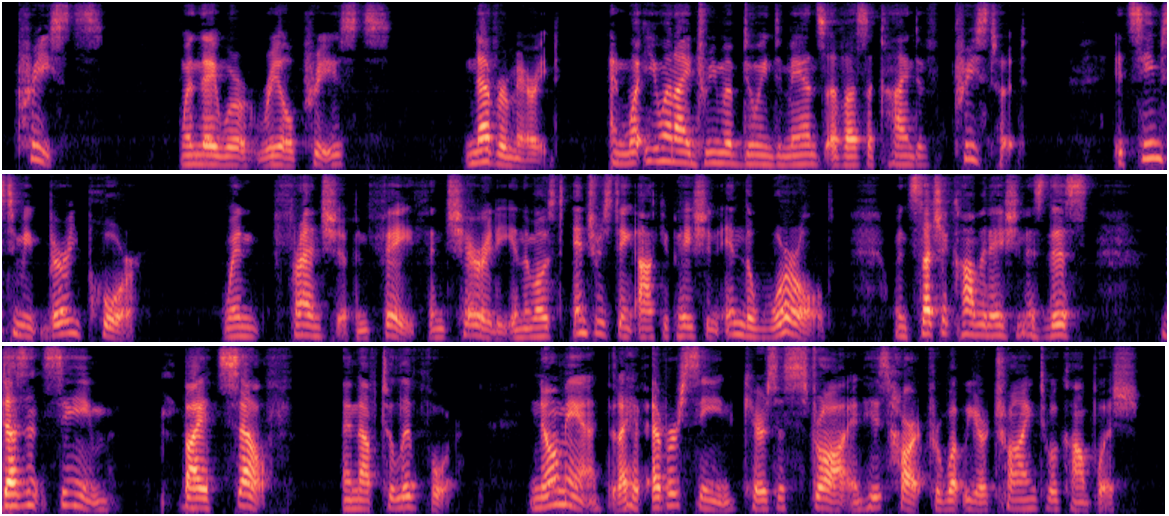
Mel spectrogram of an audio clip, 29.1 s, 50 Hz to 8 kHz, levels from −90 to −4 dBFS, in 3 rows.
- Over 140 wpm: Yes, average, 160 wpm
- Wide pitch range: No, average, 4.4 semitones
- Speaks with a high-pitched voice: No, medium, 165 Hz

